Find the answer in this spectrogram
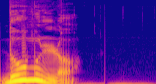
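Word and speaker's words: ᄂᆞ물: 저는 발음에 가깝게 들리던데요 참기름은 지름으로 바람은 보 마지막에 들린 나물은 노물 참고로 앞서 공항에서과 혼자서의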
